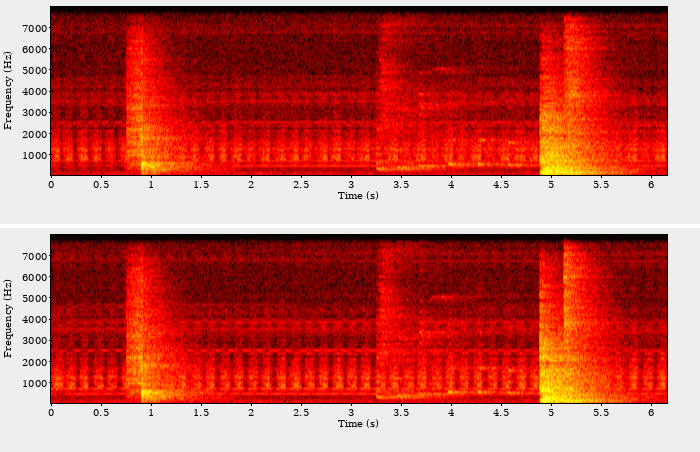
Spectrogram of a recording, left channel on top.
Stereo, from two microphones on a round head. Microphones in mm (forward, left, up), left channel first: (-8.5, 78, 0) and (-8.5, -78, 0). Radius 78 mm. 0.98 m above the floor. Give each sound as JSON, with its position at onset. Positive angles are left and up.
{"t": 0.8, "sound": "a thud", "side_deg": -5, "distance_m": 1.4}
{"t": 3.2, "sound": "a giggle", "side_deg": -15, "distance_m": 1.5}
{"t": 4.9, "sound": "a door slam", "side_deg": -80, "distance_m": 3.5}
